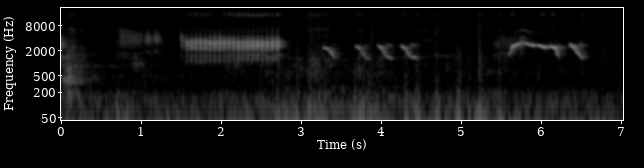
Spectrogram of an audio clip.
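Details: Common iora long rolling song to raise breeding urge: a soft buzz, then a loud rolled trill, followed by a string of short falling whistles and a rising-falling whistled phrase.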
